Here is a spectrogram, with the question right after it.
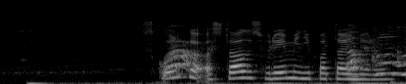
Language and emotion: Russian, neutral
